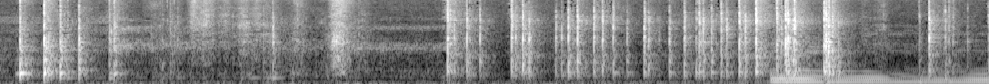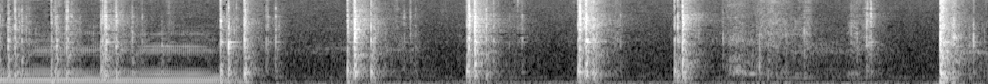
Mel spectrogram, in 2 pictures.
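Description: A plastic disinfectant wipes canister is held horizontally and tapped quickly with the fingertips of both hands. It makes a stream of sharp, dry, hollow clicks in uneven bursts. Midway through, a low steady humming tone with layered harmonics holds for about two seconds under the tapping.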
